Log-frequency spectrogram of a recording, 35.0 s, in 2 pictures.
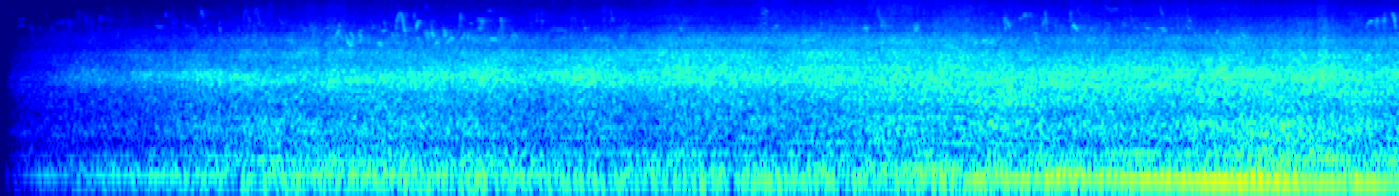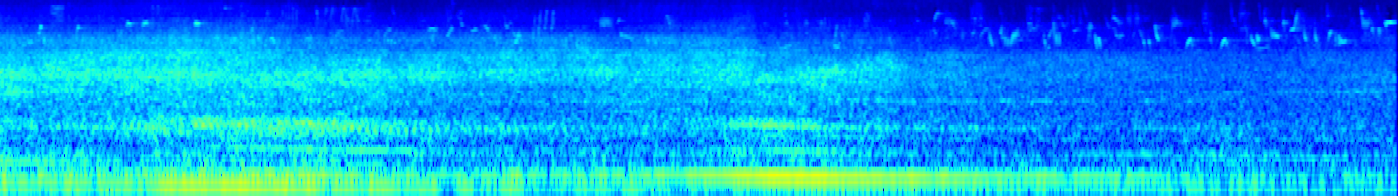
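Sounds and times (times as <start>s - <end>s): small birds chirping: 27.2s - 34.9s.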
